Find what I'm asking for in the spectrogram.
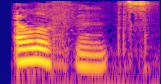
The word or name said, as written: elephants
